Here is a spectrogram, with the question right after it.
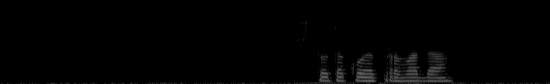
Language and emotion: Russian, neutral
